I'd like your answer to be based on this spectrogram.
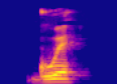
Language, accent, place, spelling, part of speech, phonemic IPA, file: French, France, Lyon, gouet, noun, /ɡwɛ/, LL-Q150 (fra)-gouet.wav
- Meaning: 1. billhook 2. cuckoopint, wild arum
